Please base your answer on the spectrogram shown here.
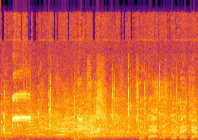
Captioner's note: whistle blows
